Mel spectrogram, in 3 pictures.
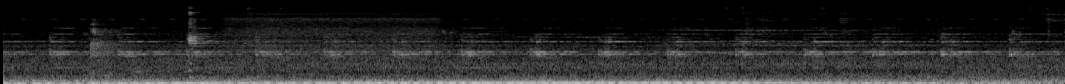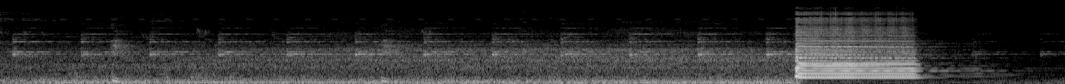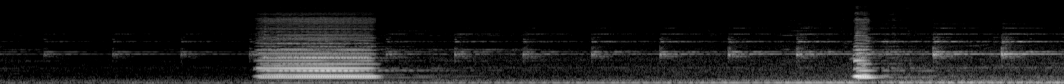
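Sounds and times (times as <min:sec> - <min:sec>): train horn blast: 0:18.6 - 0:20.7, 0:23.8 - 0:25.6, 0:29.8 - 0:30.4.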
